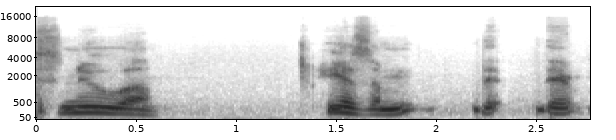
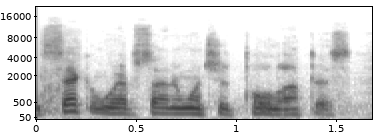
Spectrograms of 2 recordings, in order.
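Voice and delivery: ordinary delivery

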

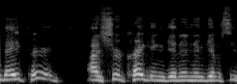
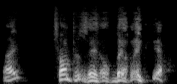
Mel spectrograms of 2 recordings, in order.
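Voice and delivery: ordinary talk

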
